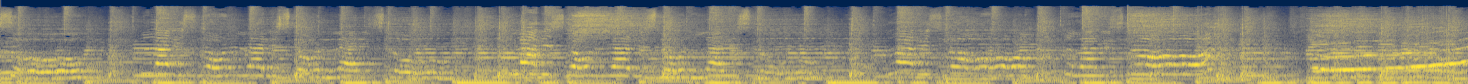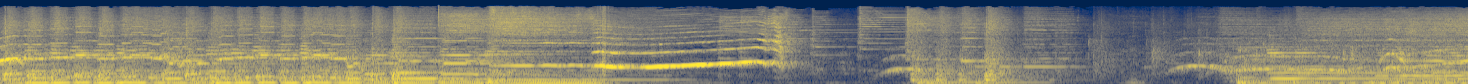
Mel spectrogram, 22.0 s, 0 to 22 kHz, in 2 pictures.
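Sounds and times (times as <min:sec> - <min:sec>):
live band playing: 0:00.0 - 0:19.6, 0:20.2 - 0:22.0
woman singing long notes: 0:09.8 - 0:11.2.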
